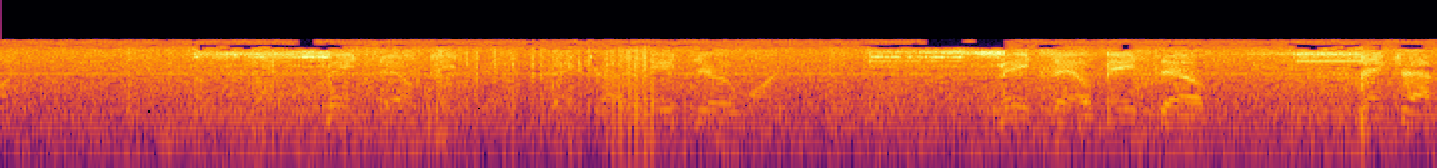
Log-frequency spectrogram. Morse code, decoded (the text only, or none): none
